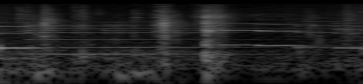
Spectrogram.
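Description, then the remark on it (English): An electronic musical doorbell plays the traditional Jewish folk song Hava Nagila as a simple tinny melody, its bright sustained notes shifting in pitch at a steady pace, with light clicks and rustling underneath. “Her doorbell plays Hava Nagila.”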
